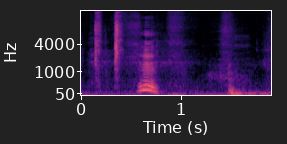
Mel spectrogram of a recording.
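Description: Heavy breaths come in short, airy bursts, one catching into a brief voiced gasp, followed by another rough exhale a moment later.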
